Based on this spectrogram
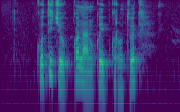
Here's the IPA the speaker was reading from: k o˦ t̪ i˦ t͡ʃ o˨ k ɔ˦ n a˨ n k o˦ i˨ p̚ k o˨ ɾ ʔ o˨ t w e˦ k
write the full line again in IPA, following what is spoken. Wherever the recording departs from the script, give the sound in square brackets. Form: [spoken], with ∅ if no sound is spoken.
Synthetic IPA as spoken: k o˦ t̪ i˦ t͡ʃ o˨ k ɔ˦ n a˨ n k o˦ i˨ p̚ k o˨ ɾ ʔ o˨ t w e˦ k

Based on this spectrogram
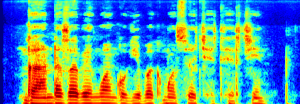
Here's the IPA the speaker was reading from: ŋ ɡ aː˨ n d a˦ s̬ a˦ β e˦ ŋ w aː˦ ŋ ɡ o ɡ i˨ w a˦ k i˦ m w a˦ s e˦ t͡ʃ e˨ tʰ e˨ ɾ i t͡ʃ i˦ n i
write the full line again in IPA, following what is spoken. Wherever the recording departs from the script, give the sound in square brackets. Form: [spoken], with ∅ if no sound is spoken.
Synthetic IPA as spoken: ŋ ɡ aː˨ n d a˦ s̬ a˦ β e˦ ŋ w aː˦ ŋ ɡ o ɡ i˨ [β] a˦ k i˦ m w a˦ s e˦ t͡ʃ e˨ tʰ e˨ ɾ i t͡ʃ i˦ n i

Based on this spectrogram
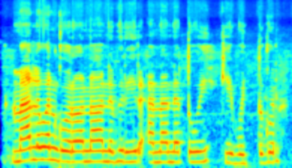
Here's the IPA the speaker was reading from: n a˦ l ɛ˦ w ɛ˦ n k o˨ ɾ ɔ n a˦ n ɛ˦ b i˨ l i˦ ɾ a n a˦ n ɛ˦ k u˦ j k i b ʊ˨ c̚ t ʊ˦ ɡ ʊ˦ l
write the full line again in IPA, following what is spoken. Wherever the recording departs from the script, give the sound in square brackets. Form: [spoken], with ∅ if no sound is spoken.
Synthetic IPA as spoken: [m] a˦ l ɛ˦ w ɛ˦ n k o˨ ɾ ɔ n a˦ n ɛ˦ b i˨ [ɾ] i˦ ɾ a n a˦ n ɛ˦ [t] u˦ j k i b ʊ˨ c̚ t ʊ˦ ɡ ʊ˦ l

